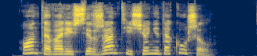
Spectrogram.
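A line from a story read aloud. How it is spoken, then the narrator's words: Sweet purring woman's voice. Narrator (Russian): сладким голосом промурлыкала моя недавняя собеседница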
